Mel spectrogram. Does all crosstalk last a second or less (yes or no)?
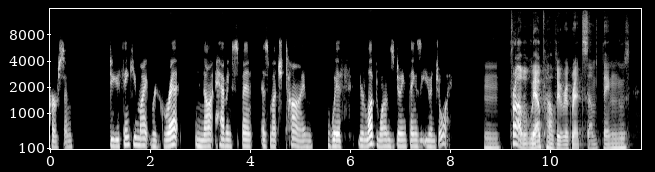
yes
